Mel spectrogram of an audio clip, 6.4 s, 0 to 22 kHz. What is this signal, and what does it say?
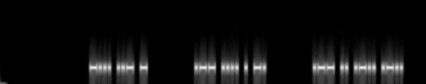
Morse code, heard as a keyed tone, about 36 wpm, 700 Hz. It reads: BUT WHEN WILL
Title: 3x Word-Spacing - Sentences from Top 100 Words - 35wpm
